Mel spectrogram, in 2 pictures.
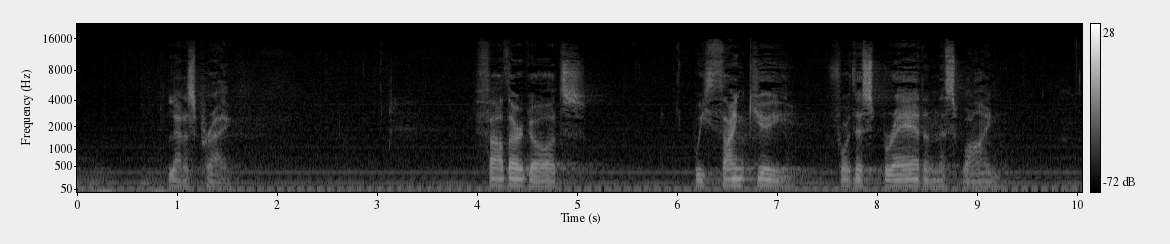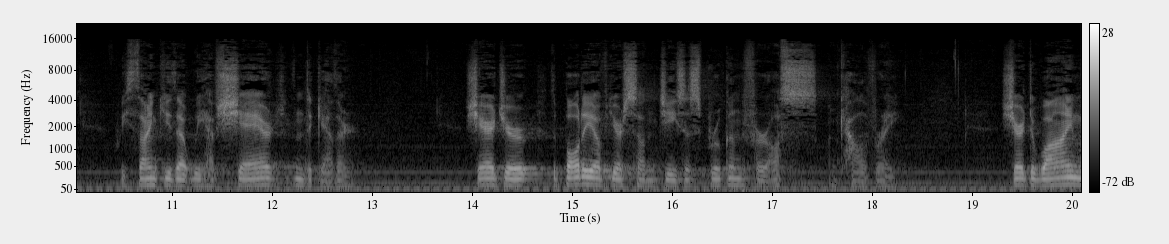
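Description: A man speaks calmly into a microphone, with pauses, in a large echoing hall.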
